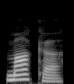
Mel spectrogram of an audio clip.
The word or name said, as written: maka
